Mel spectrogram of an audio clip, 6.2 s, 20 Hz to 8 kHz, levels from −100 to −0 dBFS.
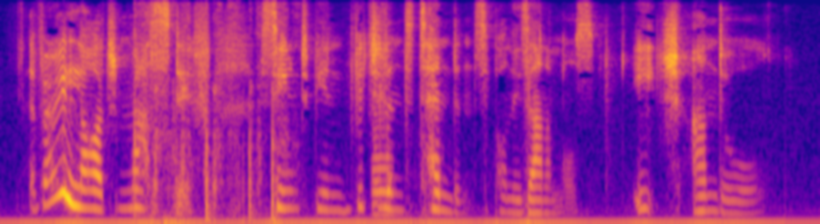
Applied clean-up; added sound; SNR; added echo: none; Writing + Wind instrument, woodwind instrument; 15 dB; none.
